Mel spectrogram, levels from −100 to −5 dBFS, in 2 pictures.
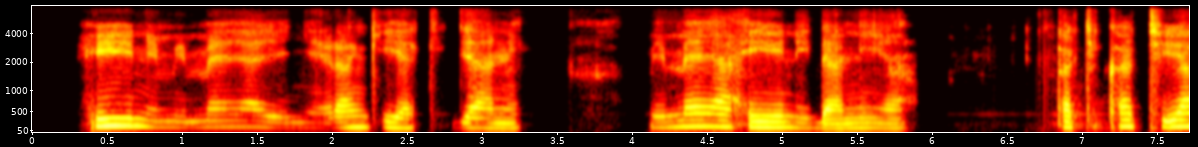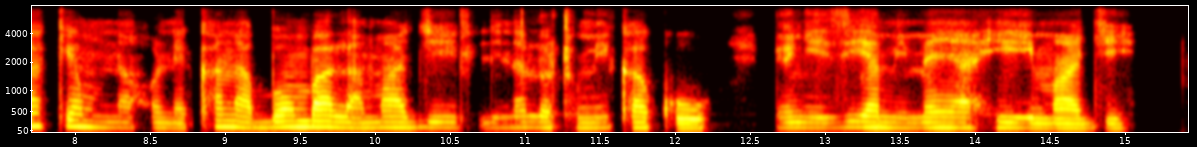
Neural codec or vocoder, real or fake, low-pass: codec, 44.1 kHz, 7.8 kbps, DAC; fake; 7.2 kHz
